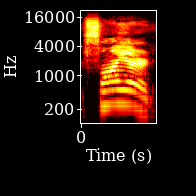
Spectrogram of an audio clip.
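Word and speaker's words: fire: سموك حريق يعني فاير فاير الاي لا تنطق تساعد بس الاي تقول اي فاير صوت يعني فويس الاي لا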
